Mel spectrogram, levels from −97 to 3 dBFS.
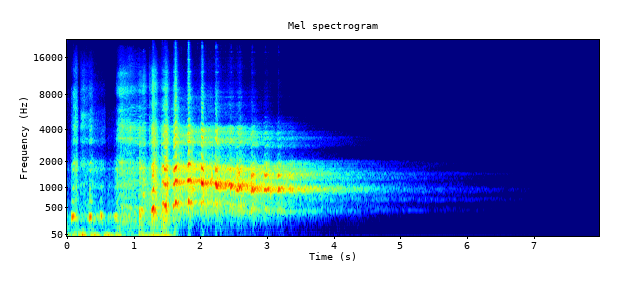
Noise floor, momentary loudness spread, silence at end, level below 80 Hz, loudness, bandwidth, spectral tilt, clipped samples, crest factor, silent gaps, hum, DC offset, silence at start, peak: under -90 dBFS; 22 LU; 4.2 s; -48 dBFS; -16 LUFS; 16 kHz; -2.5 dB/octave; under 0.1%; 22 dB; none; none; under 0.1%; 0.05 s; 0 dBFS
